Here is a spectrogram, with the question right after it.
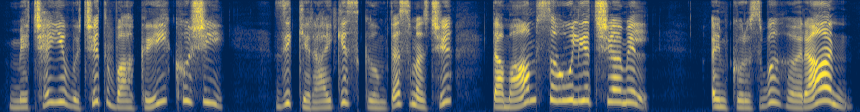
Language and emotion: Kashmiri, surprised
